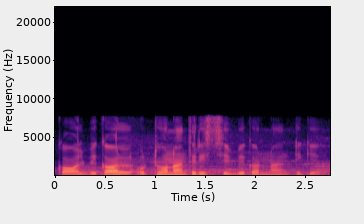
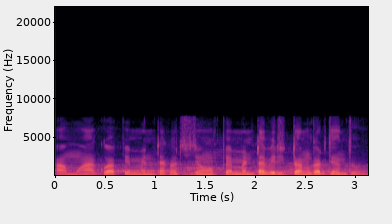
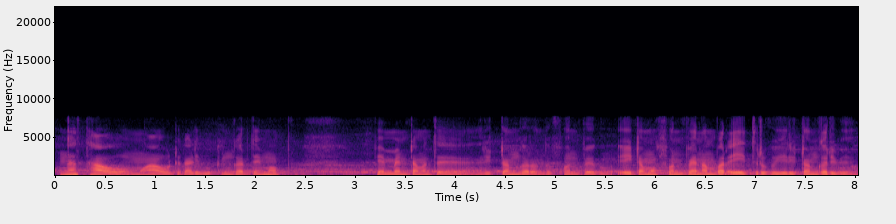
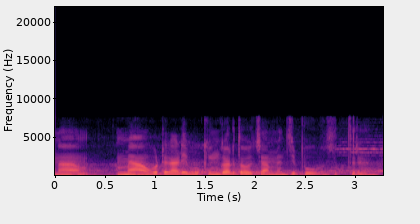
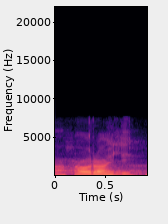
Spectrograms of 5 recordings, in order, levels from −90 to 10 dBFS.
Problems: constant background noise, continuous background conversations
